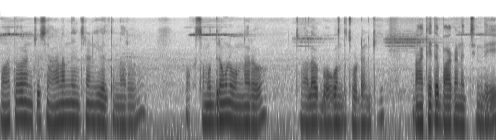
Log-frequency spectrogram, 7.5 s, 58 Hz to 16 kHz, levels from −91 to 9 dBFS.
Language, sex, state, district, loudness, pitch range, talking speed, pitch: Telugu, male, Andhra Pradesh, Chittoor, -17 LUFS, 110-130 Hz, 120 wpm, 120 Hz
